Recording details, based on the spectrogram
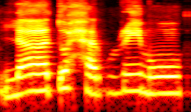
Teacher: تشدید کی وجہ سے سختی سے ڈبل را ہونا چاہیے لیکن ہیوی نہیں ہونا چاہیے کیونکہ را کے نیچے زیر ہے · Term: را باریک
